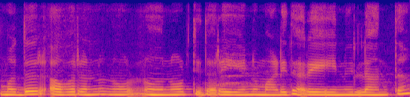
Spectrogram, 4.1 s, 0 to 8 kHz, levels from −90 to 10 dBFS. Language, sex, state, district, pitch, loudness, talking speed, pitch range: Kannada, female, Karnataka, Belgaum, 225 Hz, -12 LUFS, 115 wpm, 215-230 Hz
